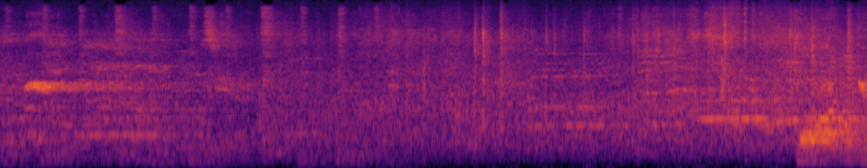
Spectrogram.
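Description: Ice rink ambience: faint music over the arena's sound system, with a few sharp clacks of sticks and puck on the ice as play restarts from a faceoff.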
